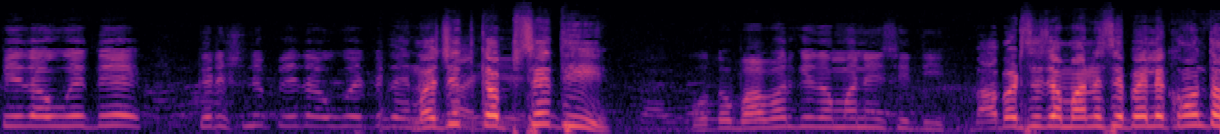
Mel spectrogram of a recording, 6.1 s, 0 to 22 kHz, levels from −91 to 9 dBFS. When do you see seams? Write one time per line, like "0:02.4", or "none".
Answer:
0:01.9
